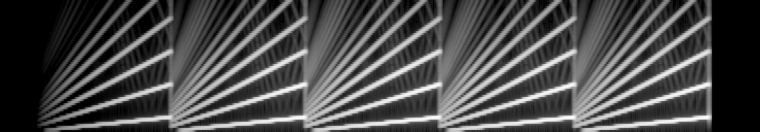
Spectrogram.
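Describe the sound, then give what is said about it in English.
The standard emergency warning signal siren sounds in five loud, repeated upward-sweeping wails, each rising steadily in pitch before snapping back to start the next. “The next sound you hear will be the standard emergency warning signal.”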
